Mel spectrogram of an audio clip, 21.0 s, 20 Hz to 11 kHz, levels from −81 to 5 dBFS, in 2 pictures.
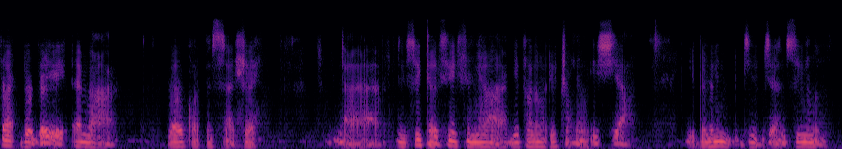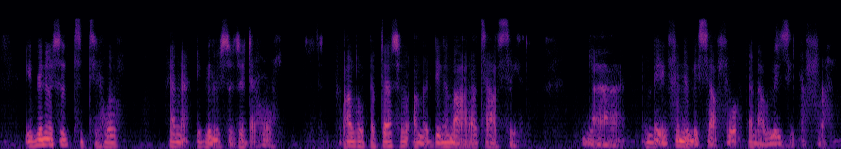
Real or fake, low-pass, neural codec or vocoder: fake; 7.2 kHz; codec, 16 kHz, 1 kbps, FreqCodec, smaller model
